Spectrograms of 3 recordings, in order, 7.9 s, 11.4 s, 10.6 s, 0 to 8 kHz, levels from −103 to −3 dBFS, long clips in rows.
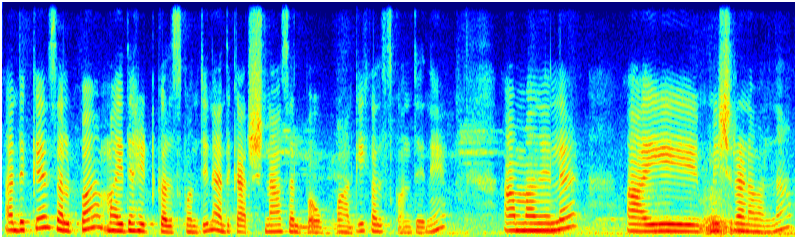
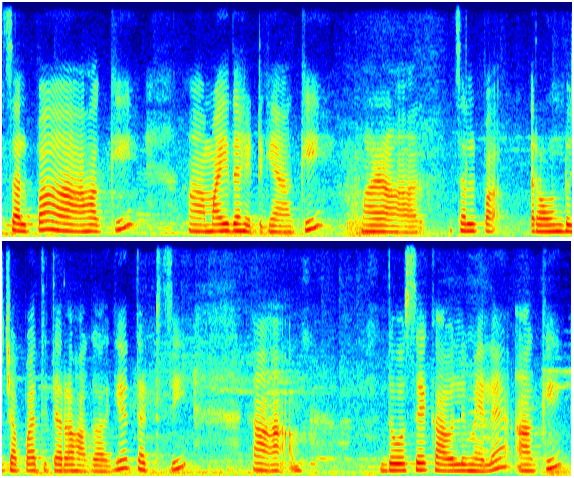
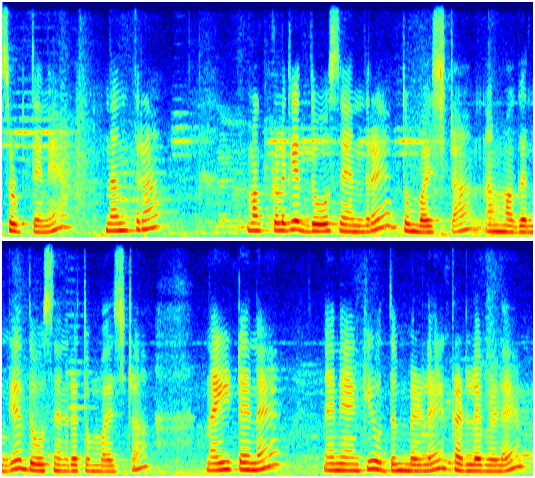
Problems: none marked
